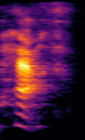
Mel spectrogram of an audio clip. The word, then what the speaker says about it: half: a piece left half let's sound out half a silent l go ahead and write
